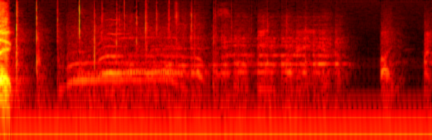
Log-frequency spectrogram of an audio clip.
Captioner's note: audience cheering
